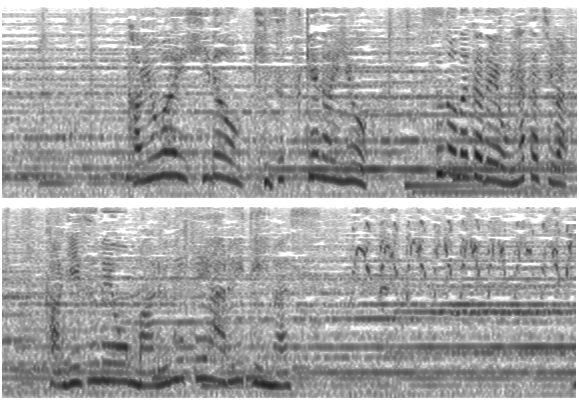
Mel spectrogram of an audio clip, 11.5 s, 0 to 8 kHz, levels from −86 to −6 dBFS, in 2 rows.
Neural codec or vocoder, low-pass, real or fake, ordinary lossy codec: none; 7.2 kHz; real; MP3, 48 kbps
